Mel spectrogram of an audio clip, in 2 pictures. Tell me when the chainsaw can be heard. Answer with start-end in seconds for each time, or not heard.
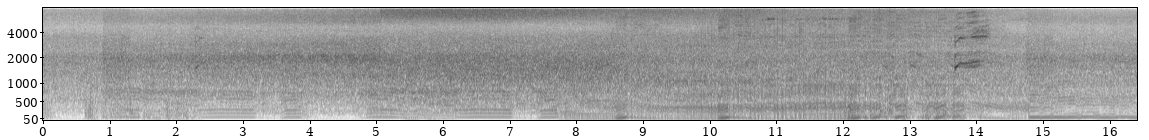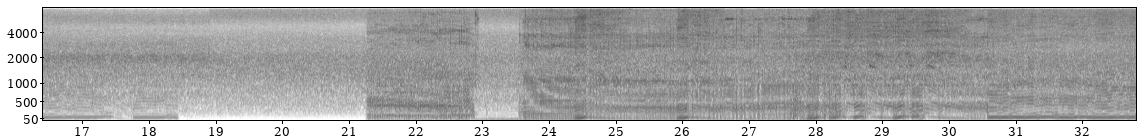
0.0-18.4, 21.2-32.7.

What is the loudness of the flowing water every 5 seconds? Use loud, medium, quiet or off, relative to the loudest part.
loud, loud, medium, medium, medium, medium, medium.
